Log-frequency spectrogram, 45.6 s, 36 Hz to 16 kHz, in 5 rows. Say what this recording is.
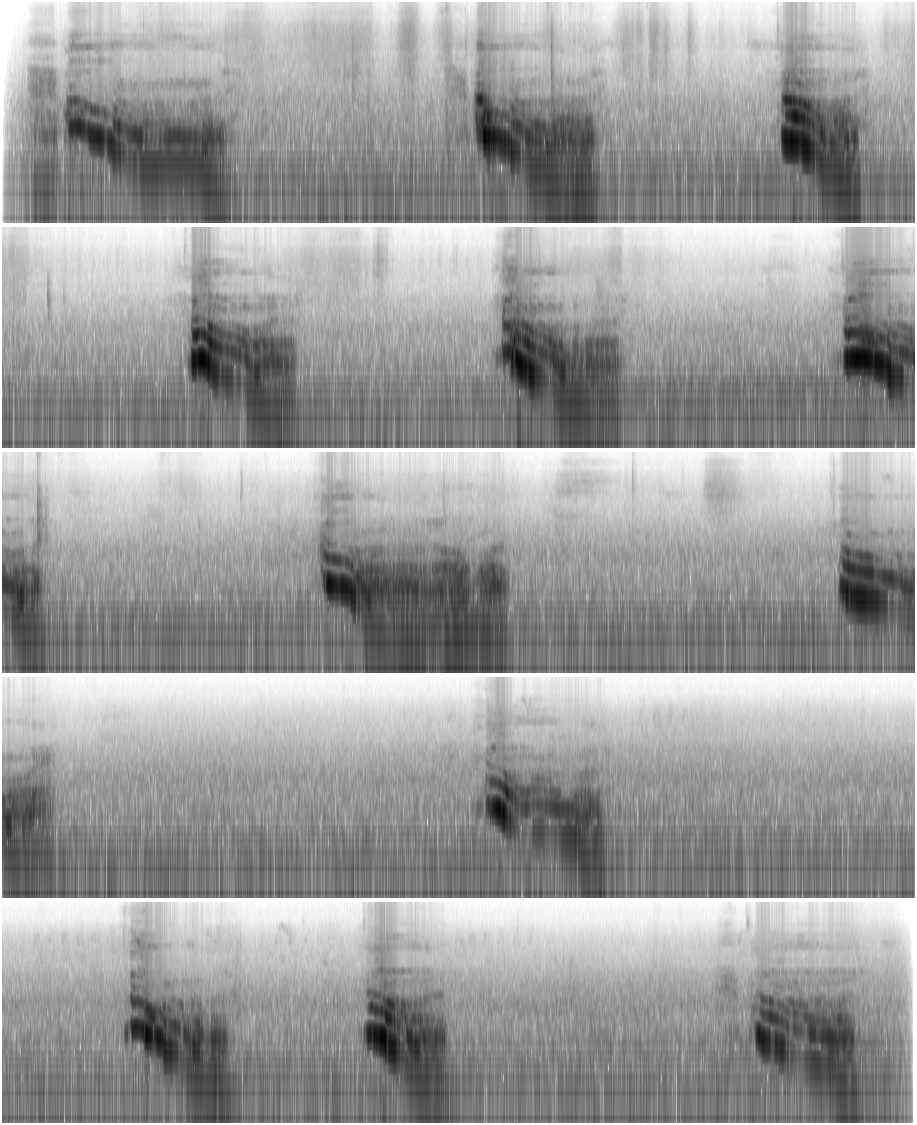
Igor18B-repeated statement
A recording of my Alaskan Malamute, Igor, while he is waiting for his dinner. Malamutes are known for their evocative vocal ability. Recorded with a Zoom H2 in my kitchen.
bark, dog, growl, howl, husky, malamute, moan, sled-dog, wolf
